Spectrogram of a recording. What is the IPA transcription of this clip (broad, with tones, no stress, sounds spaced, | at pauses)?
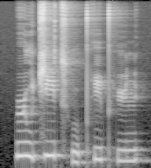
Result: ɻ u˥˩ t͡ɕ i˥ t͡sʰ u˨˩ pʰ i˥ pʰ y˥ n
